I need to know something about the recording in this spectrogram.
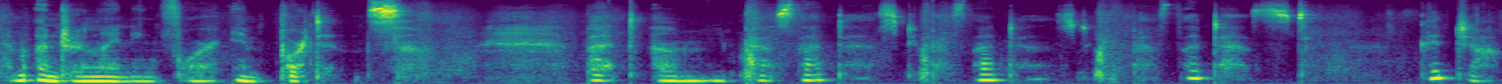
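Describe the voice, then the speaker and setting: A woman playing a friendly, self-correcting werewolf doctor in an ASMR roleplay, speaking in a soft, gentle, hesitant whisper. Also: mid-range voice, lively intonation, unhurried, natural voice. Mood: gentle, attentive.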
